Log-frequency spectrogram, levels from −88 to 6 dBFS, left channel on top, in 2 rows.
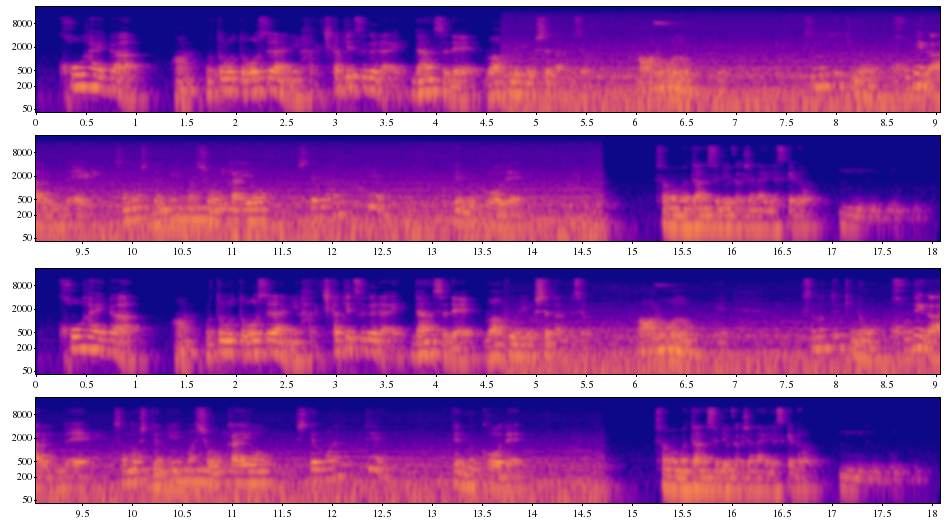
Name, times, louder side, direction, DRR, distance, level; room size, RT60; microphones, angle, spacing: voice 1, 0.2-1.0 1.7-5.5 6.8-6.9 7.7-9.6 9.8-11.4 11.6-12.6 13.2-13.9 15.2-16.8, equal, 60° right, 3 dB, 0.6 m, -28 dB
sound 1, 4.6-14.7, left 3 dB, 85° left, 0.3 m, -35 dB
voice 2, 6.0-6.6 10.1-11.1 17.1-17.9, equal, 5° left, 0 dB, 0.4 m, -29 dB
2.2 x 2.1 x 2.9 m, 0.40 s
head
